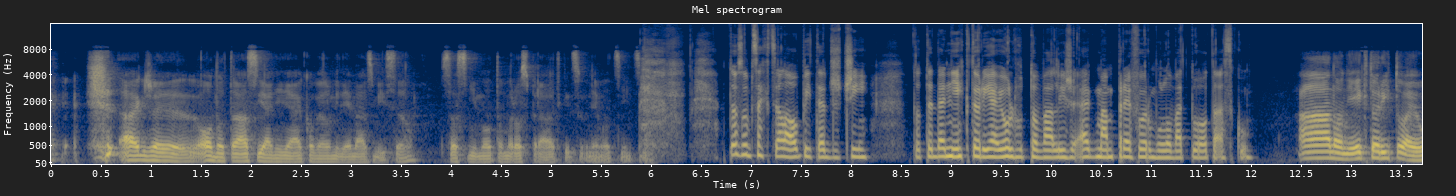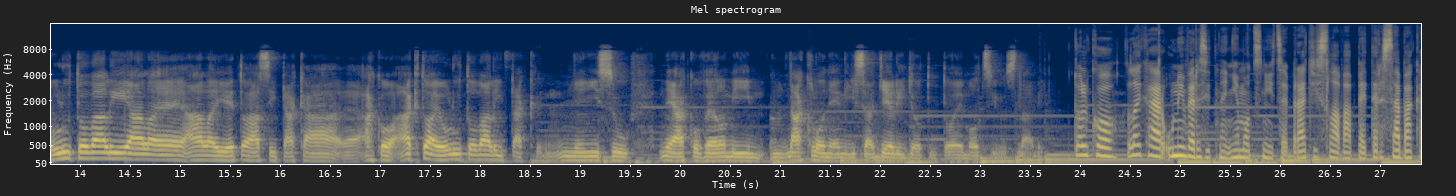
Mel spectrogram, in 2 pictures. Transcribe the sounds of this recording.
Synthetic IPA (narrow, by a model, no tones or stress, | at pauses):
t̪aɡʒɛɔnɔt̪ɔasiaɲiɲɛ̰a̰kɔʋɛʎmḭɲɛ̰ma̰ːzmḭsɛl | sasɲḭːmɔt̪ɔmɾɔ̰spɾa̰ːʋa̰ckɛcsṵːvɲɛ̰mɔ̰t͡sɲḭt͡si | t̪ɔs̬ɔmsaxt͡sɛlaɔpiːt̪aɟʒɛt͡ʃi | t̪ɔt̪ɛd̪aɲɪɛkt̪ɔɾiːajɔlut̪ɔʋaliʒɛ̰ʔaɡmaːmpɾɛfɔɾmulɔʋac̚t̪uːɔt̪a̰ːskṵ | aːnɔɲɪɛkt̪ɔɾiːt̪ɔajɔlut̪ɔʋalialɛalɛjɛt̪ɔasit̪akaːa̰kɔa̰kt̪ɔajɔlut̪ɔʋalit̪akɲɛɲisuː | ɲɛakɔʋɛʎminaklɔɲɛniːsaɟɛliɟɔt̪uːt̪ɔɛmɔ̰ːt͡sḭṵsna̰mḭt̪ɔʎkɔlɛkaːɾʔṵniʋɛɾzit̪nɛjɲɛmɔt͡sɲit͡sɛbɾʔacislaʋapɛt̪ɛɾsabaka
